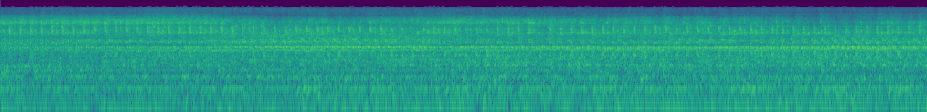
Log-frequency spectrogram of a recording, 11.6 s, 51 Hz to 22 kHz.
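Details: Citroën C4 2013 at idle: light, fairly regular tapping, about four a second, over a bright hissy engine note; engine knock of unclear origin.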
